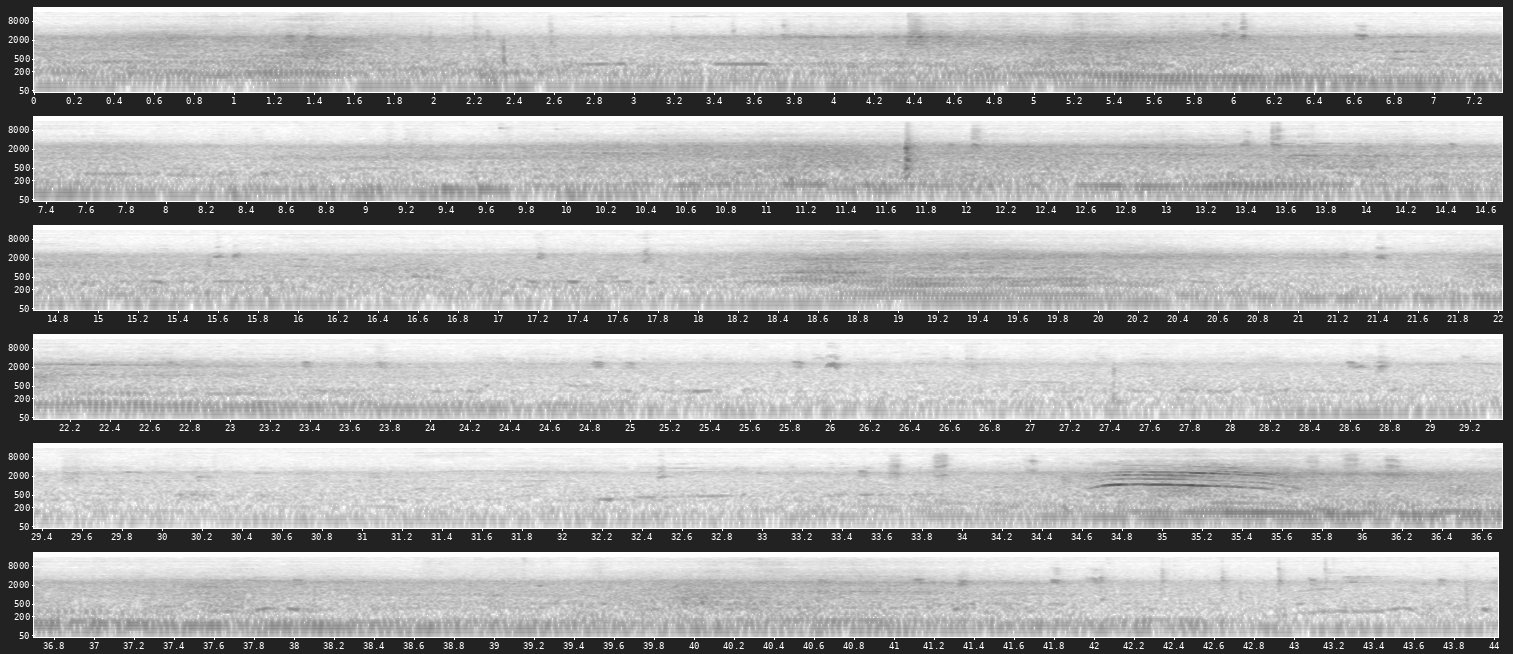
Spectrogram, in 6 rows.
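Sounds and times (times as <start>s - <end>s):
road traffic rumble: 0.0s - 44.0s
vehicle engine passing: 18.1s - 21.1s.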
